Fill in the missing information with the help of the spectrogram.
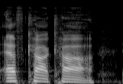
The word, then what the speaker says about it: FKK: It's called FKK. That's how you say it in German. – Easy. Where's the FCC? – That's how it's said in German.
